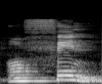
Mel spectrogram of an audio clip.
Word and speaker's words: often: जी हाँ, सो इसे पढ़ेंगे ऑफेन टी का उच्चारण नहीं करेंगे, टी का उच्चारण नहीं करेंगे, पढ़ेंगे ऑफ।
